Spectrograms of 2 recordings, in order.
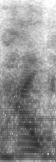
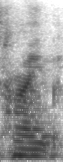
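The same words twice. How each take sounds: First: No m sound comes before the p. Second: An m sound comes before the p. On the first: It means excited or geeked up. The speaker calls it wrong. "not Hype. He's not geeked up" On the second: It is the person's name. The speaker calls it right. "That's H Y M P E"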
